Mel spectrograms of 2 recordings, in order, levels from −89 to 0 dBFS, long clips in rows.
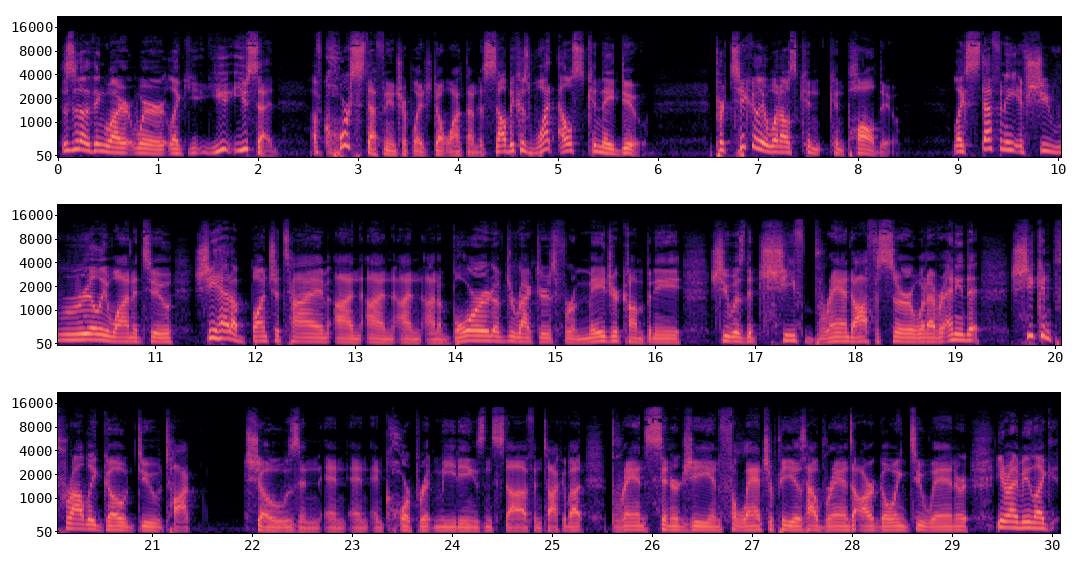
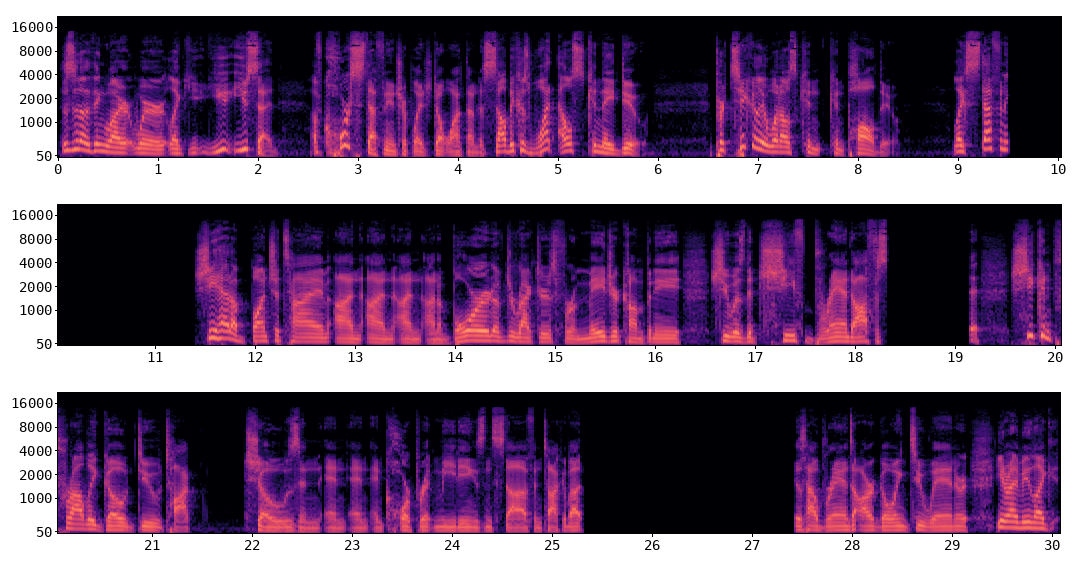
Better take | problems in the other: first | audio cutting out; at 9.5 s for 2 s, at 18 s for 1 s and at 25 s for 2 s

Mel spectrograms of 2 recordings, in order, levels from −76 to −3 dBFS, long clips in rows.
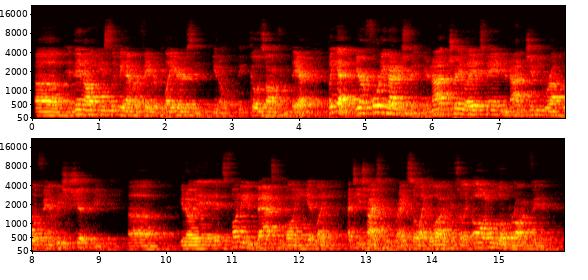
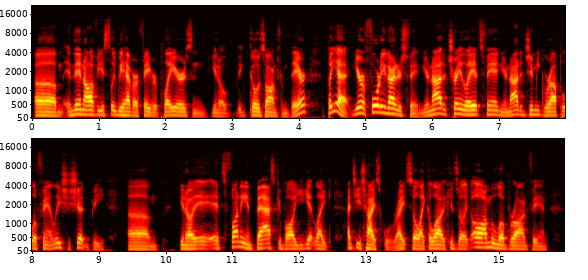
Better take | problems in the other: second | room echo; noticeable; dies away in 1.1 s // off-mic speech; far

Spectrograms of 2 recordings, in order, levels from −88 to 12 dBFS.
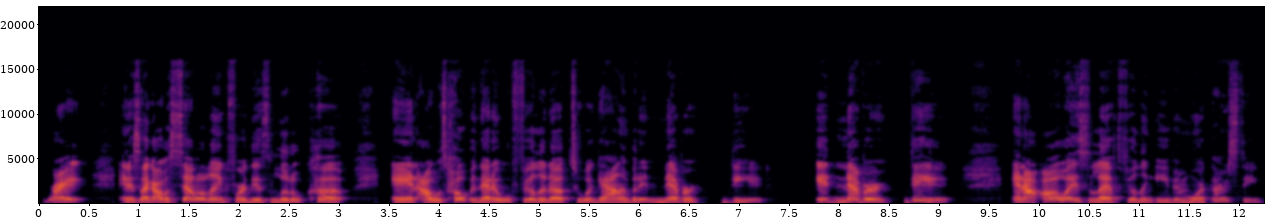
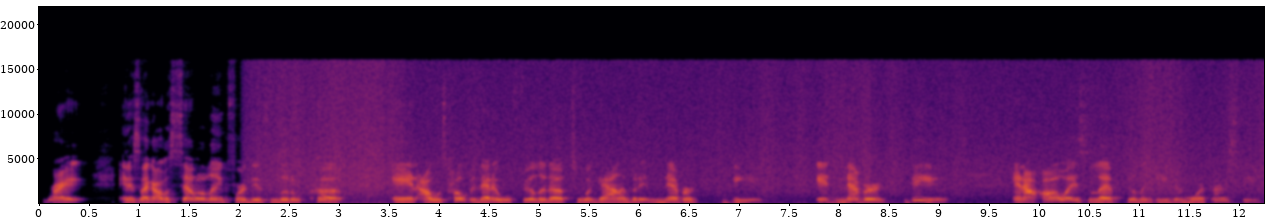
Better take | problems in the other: first | hiss; noticeable; from 2 s on; 10 dB below the speech

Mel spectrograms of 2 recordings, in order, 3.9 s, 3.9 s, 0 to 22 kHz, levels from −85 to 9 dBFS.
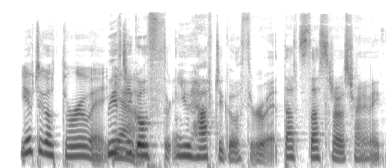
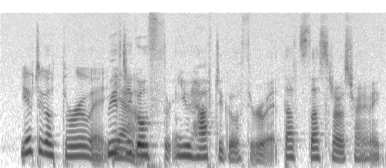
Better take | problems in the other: first | hiss; faint; throughout; 25 dB below the speech

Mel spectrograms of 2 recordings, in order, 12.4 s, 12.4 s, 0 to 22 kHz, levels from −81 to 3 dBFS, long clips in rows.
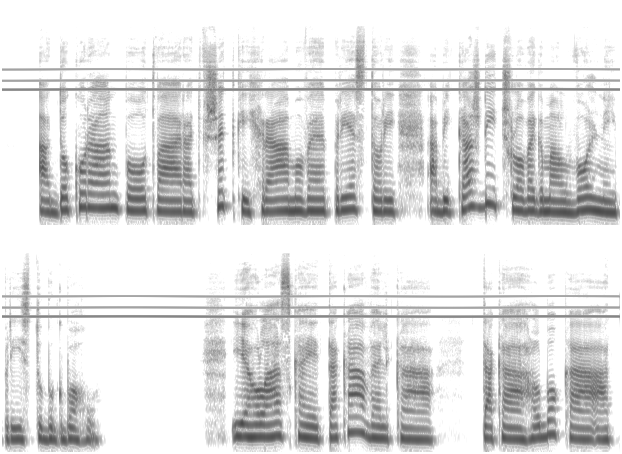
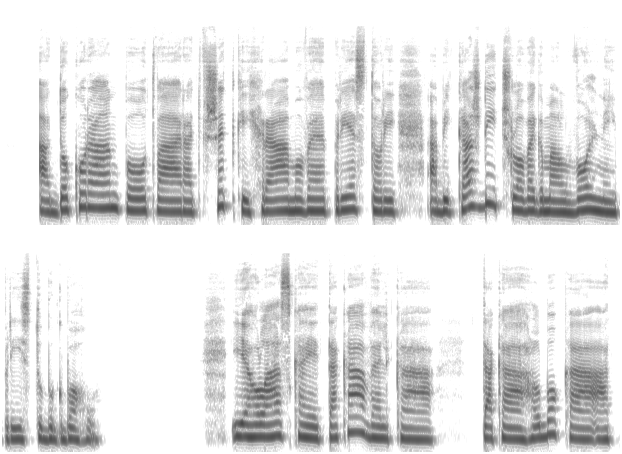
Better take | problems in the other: second | high-pitched whine; loud; throughout; 5 kHz, 8 dB below the speech

